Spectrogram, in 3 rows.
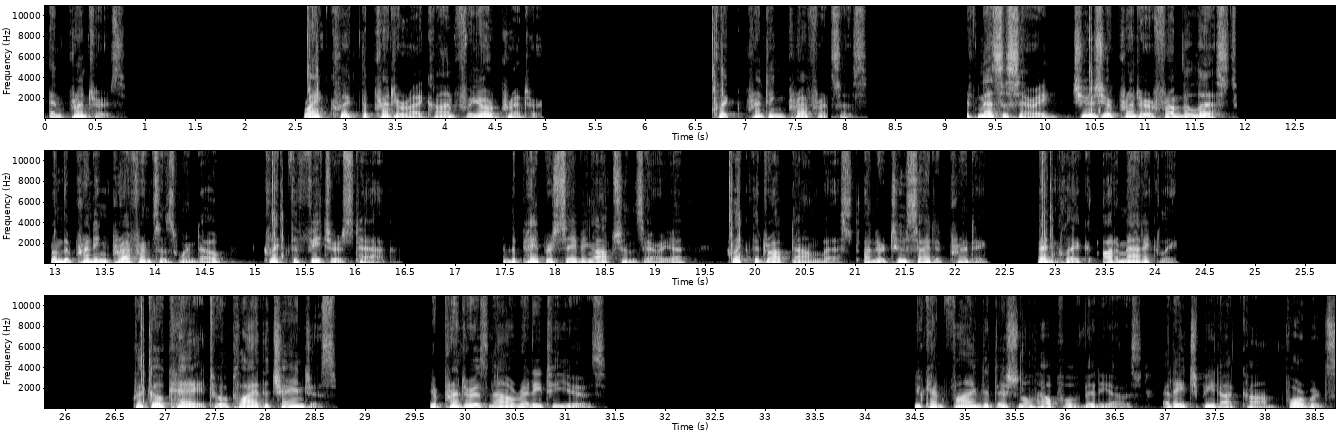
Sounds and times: Speech: 0.0 - 0.8, 2.6 - 5.0, 6.7 - 8.3, 9.2 - 12.0, 13.0 - 16.5, 17.5 - 24.3, 26.7 - 28.8, 29.7 - 31.5, 34.5 - 38.7.

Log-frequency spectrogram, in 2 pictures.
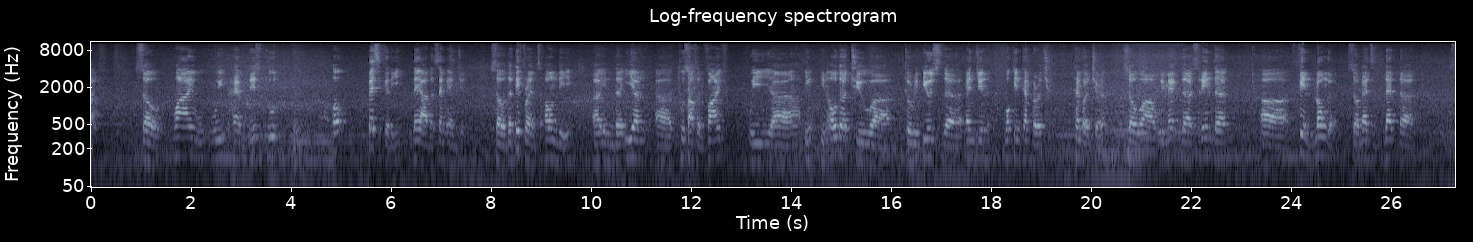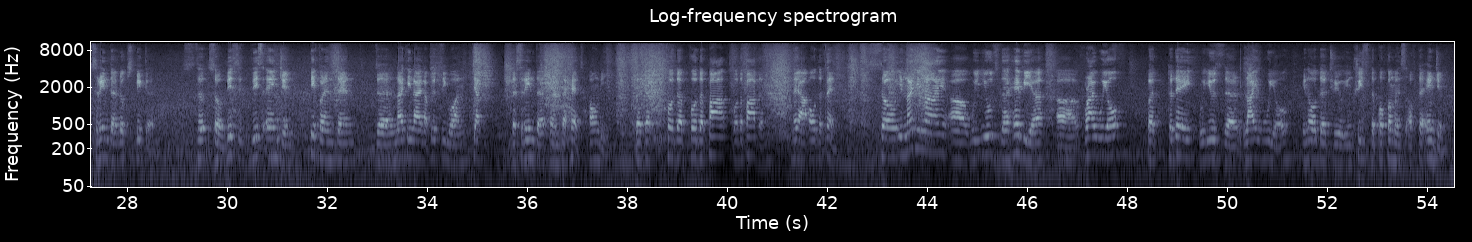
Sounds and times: Speech: 0.0 - 0.3, 0.9 - 3.8, 4.7 - 22.8, 23.4 - 26.6, 27.2 - 42.2, 42.8 - 54.4.

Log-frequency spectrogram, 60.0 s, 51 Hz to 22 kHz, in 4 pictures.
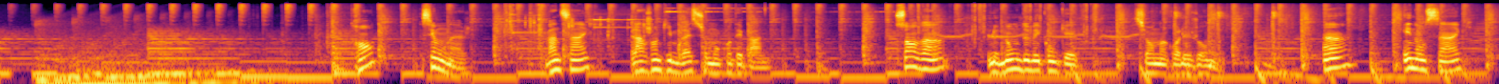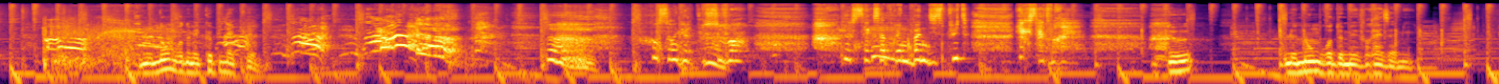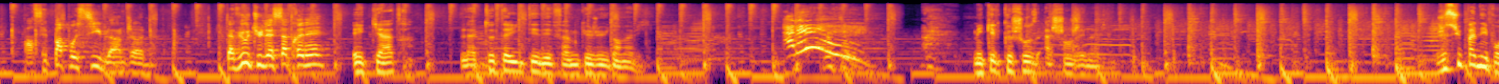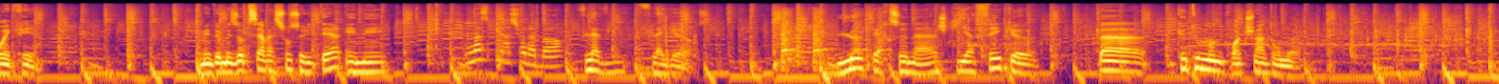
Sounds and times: Music: 0.0 - 59.9.

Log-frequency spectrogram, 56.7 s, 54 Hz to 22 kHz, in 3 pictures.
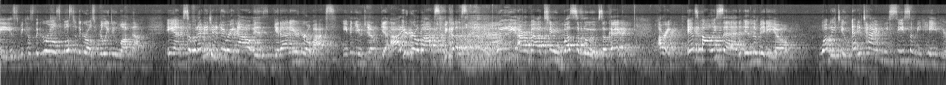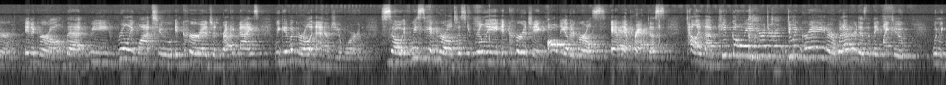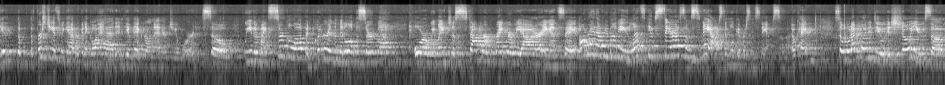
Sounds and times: Speech: 0.0 - 56.7.

